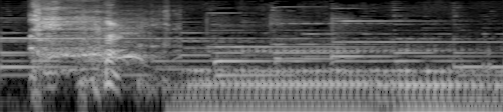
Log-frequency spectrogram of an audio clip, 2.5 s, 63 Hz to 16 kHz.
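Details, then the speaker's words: Acted chesty cough in a cough-syrup advertisement: one harsh, rattly cough burst followed by background music; a chesty cough that can feel tight. "At Benylin, we've dedicated over 50 years to understanding coughs. We know that a chesty cough can end up feeling very tight."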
